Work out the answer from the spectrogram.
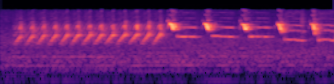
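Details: Songbird delivering a fast run of rising chirped notes, about five per second, then changing to five loud, ringing, downward-slurred whistles spaced nearly half a second apart over a quiet background.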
